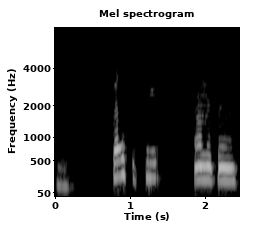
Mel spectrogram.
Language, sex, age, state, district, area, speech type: Kashmiri, female, 30-45, Jammu and Kashmir, Bandipora, rural, conversation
